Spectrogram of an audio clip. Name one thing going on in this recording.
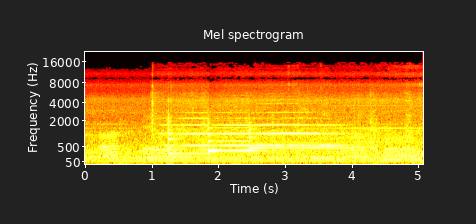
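A television plays a short electronic tune.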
